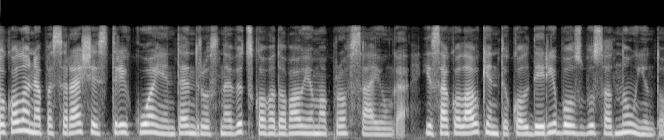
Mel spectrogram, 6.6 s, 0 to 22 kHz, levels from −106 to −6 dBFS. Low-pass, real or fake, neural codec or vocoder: 9.9 kHz; real; none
